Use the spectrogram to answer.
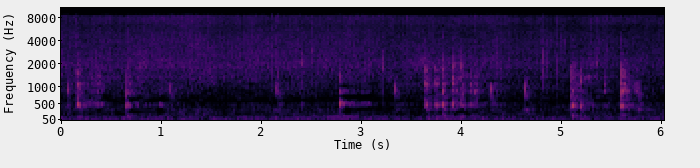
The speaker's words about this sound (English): The same thing with the onions. You just want to get it a nice sauteed look, not too cooked.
